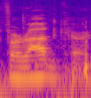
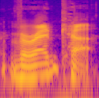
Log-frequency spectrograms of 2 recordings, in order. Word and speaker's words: Varadkar: Varadkar. – Varadkar.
